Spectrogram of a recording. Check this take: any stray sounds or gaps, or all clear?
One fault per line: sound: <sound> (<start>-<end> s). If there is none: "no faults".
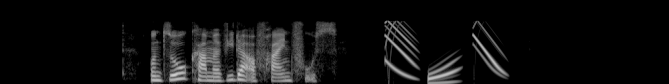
sound: chirp (3.9-5.1 s)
